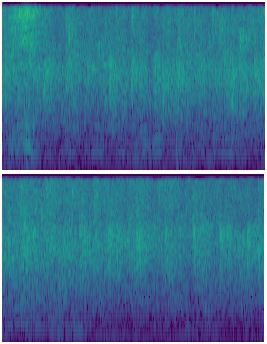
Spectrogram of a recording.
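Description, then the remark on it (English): Ladies in a church audience applaud steadily, a dense, even wash of many hands clapping that holds at one level for several seconds, with faint murmuring voices underneath. “Thank you for your applause, ladies.”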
